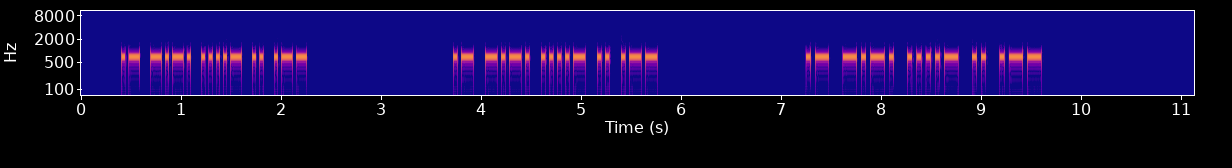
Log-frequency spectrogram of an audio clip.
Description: Morse code, heard as a keyed tone, about 31 wpm, 700 Hz. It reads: AC4IW AC4IW AC4IW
